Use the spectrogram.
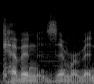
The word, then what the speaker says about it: Zimmerman: Your name is pronounced Zimmerman, by the way.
